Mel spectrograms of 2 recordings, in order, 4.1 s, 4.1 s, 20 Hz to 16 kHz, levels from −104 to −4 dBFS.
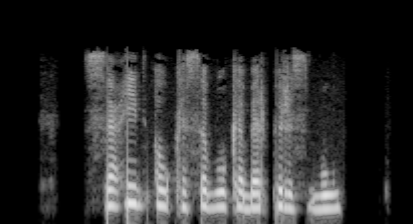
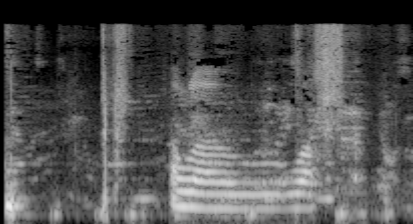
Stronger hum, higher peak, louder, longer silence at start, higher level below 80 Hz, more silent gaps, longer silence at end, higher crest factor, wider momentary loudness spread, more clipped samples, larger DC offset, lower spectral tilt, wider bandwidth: neither; about the same, -8 dBFS vs -8 dBFS; about the same, -24 LUFS vs -26 LUFS; first, 0.85 s vs 0.05 s; about the same, -60 dBFS vs -60 dBFS; neither; first, 0.75 s vs 0.2 s; about the same, 18 dB vs 18 dB; second, 5 LU vs 18 LU; neither; neither; first, -5.5 dB/octave vs -4 dB/octave; second, 7.8 kHz vs 11.5 kHz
